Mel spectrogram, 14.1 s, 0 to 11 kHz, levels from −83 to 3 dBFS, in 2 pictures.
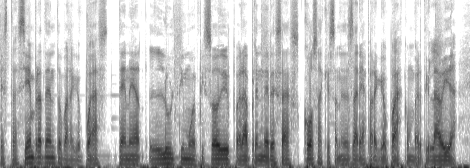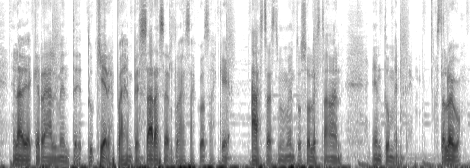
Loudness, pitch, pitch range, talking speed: -20 LUFS, 80 Hz, 75-90 Hz, 210 wpm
